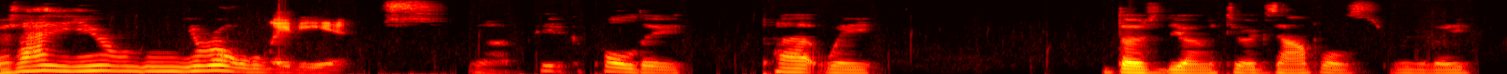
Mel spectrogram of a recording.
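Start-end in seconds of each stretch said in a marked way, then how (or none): 0.1-2.2 put-on grouchy old man yell, higher, louder, slower. Speaker describing a character who yells at people, imitating a grouchy old man yelling. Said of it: "a grouchy old man ... yells at people".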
